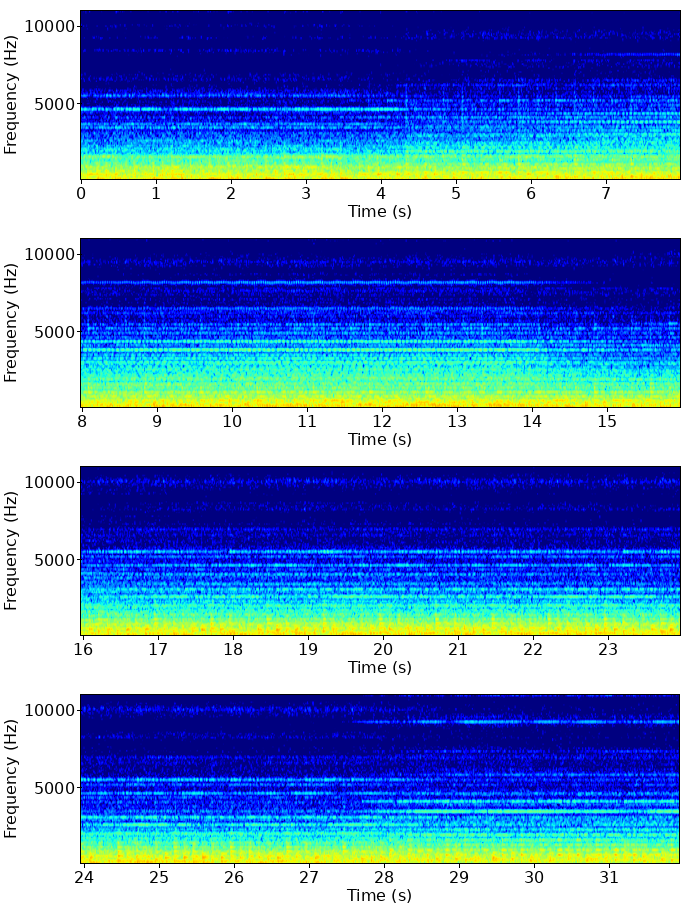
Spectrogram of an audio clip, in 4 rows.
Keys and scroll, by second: 2.2-3.4 typing, 24.6 z.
